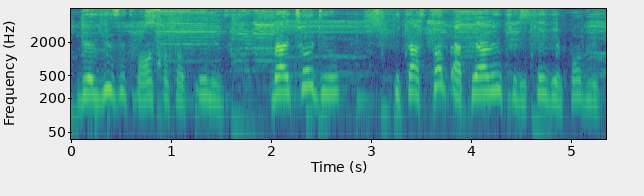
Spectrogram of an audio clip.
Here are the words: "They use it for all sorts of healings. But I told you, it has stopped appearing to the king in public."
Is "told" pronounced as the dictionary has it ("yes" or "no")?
yes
